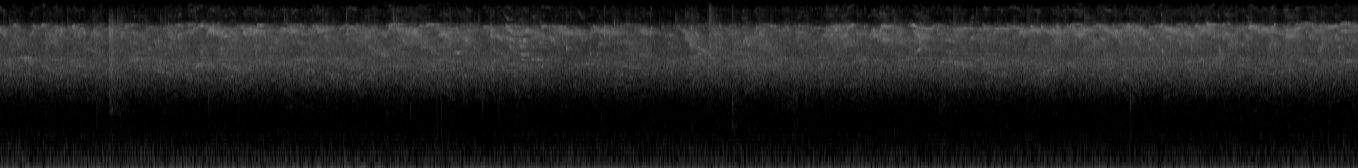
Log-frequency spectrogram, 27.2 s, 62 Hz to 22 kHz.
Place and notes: berlin, friedelstraße: backyard window - the city, the country & me: backyard window, swarm of birds
a swarm of birds in the trees of the backyard, raindrops
the city, the country & me: october 24, 2014
99 facets of rain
